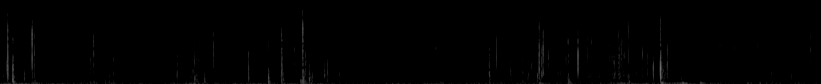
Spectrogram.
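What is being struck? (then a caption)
Plastic bag of dry lentils. A full plastic bag of dry green lentils is scratched and squeezed with long nails. The sound is a quiet, crinkly plastic rustle with scattered sharp, bright clicks and grainy crunches from the lentils shifting inside.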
